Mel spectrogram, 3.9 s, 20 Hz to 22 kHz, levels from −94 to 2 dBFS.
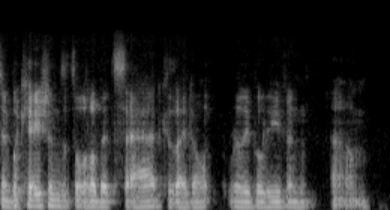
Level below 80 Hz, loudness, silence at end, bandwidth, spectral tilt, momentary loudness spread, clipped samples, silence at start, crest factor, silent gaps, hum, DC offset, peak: -62 dBFS; -31 LUFS; 0.2 s; 10 kHz; -6 dB/octave; 13 LU; under 0.1%; 0 s; 22 dB; none; none; under 0.1%; -8 dBFS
